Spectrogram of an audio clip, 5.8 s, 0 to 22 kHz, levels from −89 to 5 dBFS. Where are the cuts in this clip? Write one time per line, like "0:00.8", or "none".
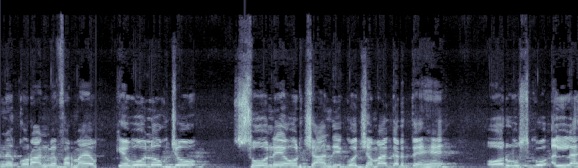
0:01.0

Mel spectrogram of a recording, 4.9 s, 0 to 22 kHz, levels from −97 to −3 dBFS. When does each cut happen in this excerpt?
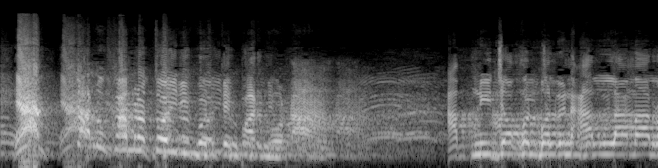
0:03.4

